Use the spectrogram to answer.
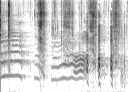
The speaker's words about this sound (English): A little celery ASMR for you listeners.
